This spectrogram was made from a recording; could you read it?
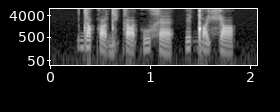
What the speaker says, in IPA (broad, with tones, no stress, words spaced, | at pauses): dɪ˥qʷɑ̰˩ di˥ kɑ̰˩ ku˥xæ˩ | ɪ˥ɡ͡ǃɑ̰˥çɑ˩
